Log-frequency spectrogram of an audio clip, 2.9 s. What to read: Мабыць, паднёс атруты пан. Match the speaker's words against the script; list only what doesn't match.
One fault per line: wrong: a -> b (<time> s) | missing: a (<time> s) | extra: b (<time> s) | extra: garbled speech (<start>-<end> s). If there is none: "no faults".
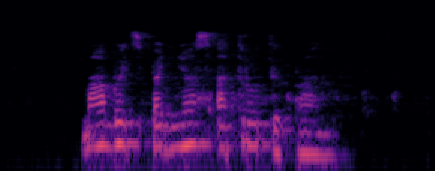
no faults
